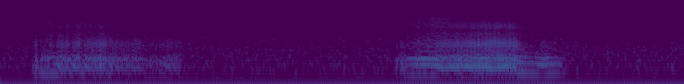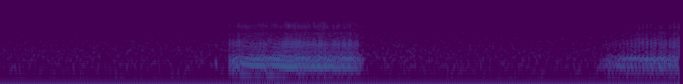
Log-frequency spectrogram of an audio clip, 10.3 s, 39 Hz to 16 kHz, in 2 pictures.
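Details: Orange tabby cat asleep: soft, rhythmic rattling snores, about 16 breaths a minute, with quiet pauses between breaths in a quiet room; snoring.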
